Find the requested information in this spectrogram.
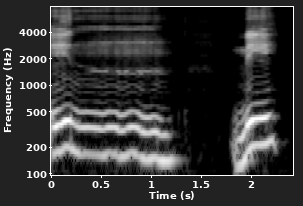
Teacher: Nun sabdu wajib didengungkan sekadar dua harakat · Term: wajibul gunah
